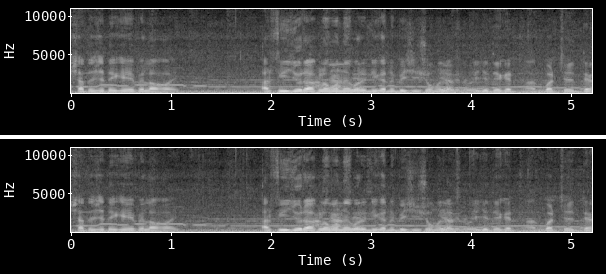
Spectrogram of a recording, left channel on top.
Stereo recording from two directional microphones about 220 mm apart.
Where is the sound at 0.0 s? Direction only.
10° left (ahead or behind).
